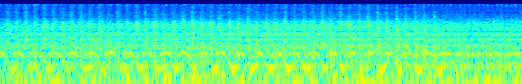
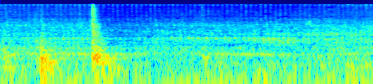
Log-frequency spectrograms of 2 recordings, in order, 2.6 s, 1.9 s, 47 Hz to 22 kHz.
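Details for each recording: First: 2012 Toyota Prius, cold morning start: rough, shaky idle with an uneven low pulsing rattle and a very strange engine noise. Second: 2012 Toyota Prius with 213,000 miles, after a fix for morning shaking and popping traced to the spark plugs: two brief clunks, then a quiet, steady, even idle with no knocks or ticks. It now runs perfectly.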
